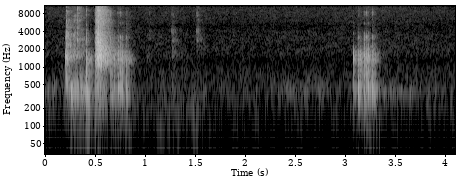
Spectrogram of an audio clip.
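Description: Handling noise from a compact makeup palette being moved and set aside: a short clatter just after the start, a couple of faint ticks, then a brief, softer noise about three seconds in.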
